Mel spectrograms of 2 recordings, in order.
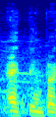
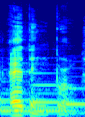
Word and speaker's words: Edinburgh: here It is the Edinburgh Castle behind me First I would like to correct the pronunciation of "Edinburgh" It should have been pronounce as "Edin-Bruh" And not "Edin-Burg" I learned that after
